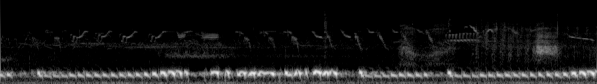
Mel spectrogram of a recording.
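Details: ['At a black grouse lek in the Berezinsky Biosphere Reserve bog, almost all the females crowd round one male; deep rolling bubbling in long unbroken phrases, briefly paused, with small faint whistles in the background.']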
